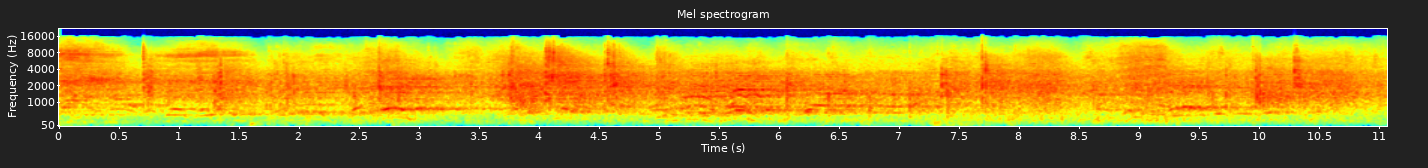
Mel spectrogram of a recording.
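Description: Young players shout across the rink.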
